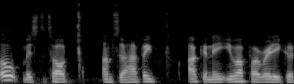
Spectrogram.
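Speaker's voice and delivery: put-on flat deadpan monotone, no oomph. Criticizing an actress's performance, imitating her line in a flat monotone. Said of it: "She she kind of plays it a little bit flat, like".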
